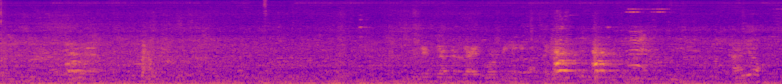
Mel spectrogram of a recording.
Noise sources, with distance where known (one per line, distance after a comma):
person or small group talking, near
dog barking or whining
